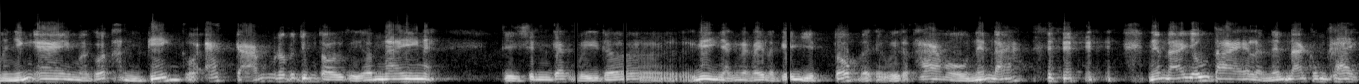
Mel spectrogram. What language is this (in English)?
Vietnamese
